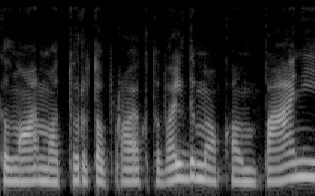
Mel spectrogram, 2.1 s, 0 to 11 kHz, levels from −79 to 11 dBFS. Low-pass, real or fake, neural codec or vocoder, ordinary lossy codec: 9.9 kHz; real; none; Opus, 32 kbps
